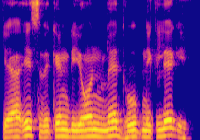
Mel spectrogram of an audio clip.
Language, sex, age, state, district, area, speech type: Urdu, male, 18-30, Uttar Pradesh, Lucknow, urban, read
